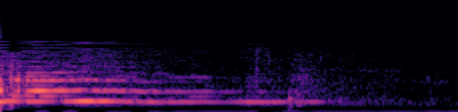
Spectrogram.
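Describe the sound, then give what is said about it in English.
A hound dog lets out one drawn-out, tonal howl that starts fairly strong and slowly fades, with a brief catch near the end. The whole sound is faint. “My hound dog is getting a little berserk here.”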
